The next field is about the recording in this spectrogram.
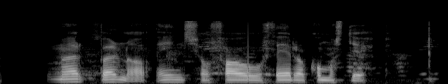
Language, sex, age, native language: Icelandic, male, 13, Icelandic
